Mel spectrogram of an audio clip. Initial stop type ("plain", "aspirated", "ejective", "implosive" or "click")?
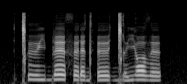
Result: click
